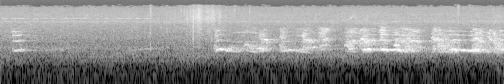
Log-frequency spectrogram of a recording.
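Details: Hound pups, among them Ringo, Mingo and Choco, running a rabbit in the morning: a lone faint bay, a pause, then several voices joining in overlapping, drawn-out bays that build to a steady chorus.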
